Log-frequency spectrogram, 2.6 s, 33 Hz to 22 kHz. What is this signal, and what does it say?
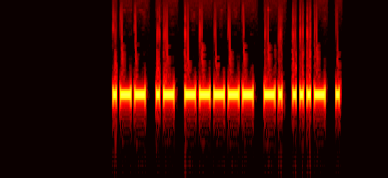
Morse code, heard as a keyed tone, about 48 wpm, 700 Hz. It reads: WA0NVE
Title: USA Call Signs - 6 Characters - 3x Character Spacing - 50wpm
